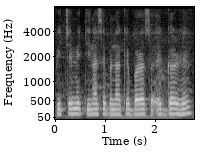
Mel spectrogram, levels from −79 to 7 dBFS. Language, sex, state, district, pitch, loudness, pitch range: Hindi, male, Arunachal Pradesh, Lower Dibang Valley, 135 Hz, -15 LUFS, 135-140 Hz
